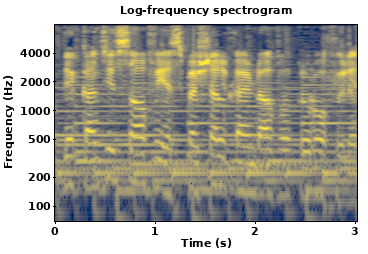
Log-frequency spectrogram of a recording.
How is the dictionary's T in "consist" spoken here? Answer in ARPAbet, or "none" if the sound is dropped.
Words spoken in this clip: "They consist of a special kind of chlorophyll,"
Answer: none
